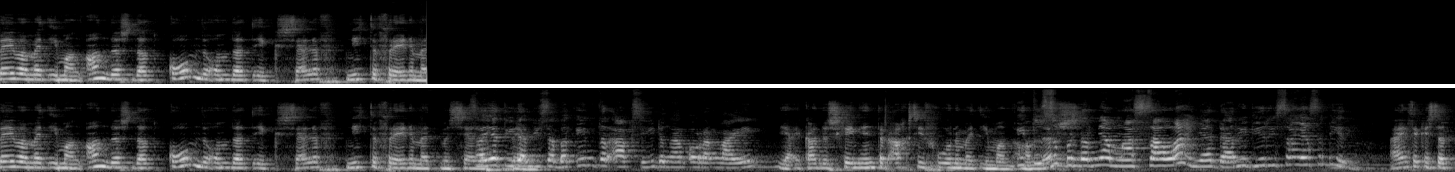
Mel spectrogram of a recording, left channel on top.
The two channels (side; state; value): left; drops out; at 4.3 s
